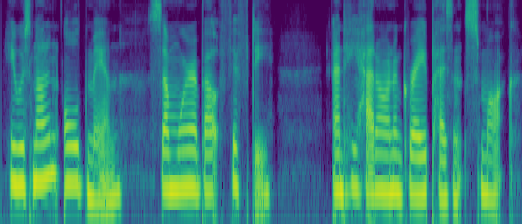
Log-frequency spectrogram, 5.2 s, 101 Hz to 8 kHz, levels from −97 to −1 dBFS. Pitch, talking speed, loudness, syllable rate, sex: 205 Hz, 195 wpm, -19 LUFS, 5.3 syllables/s, female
